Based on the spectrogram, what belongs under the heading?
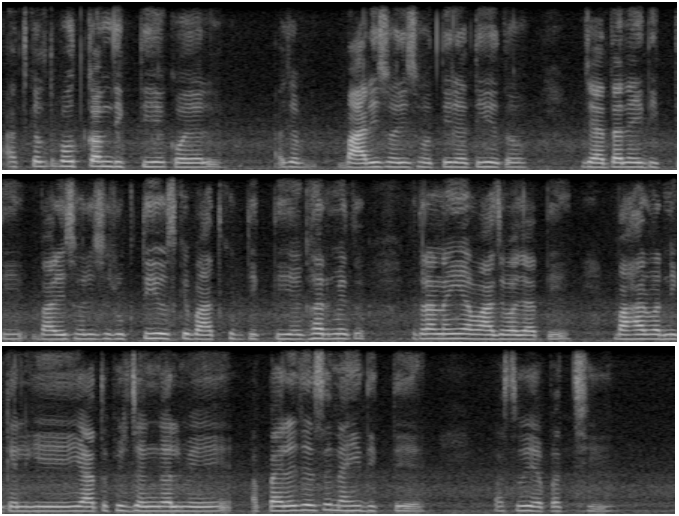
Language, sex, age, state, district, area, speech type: Urdu, female, 30-45, Uttar Pradesh, Mirzapur, rural, spontaneous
